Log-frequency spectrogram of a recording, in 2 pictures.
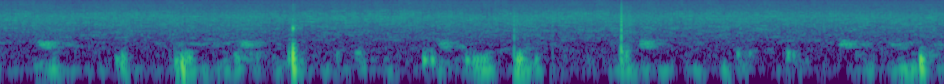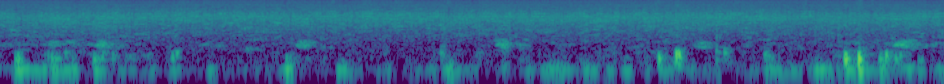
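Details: Stomach growling from a male during digestion: irregular low gurgles, rumbles and bubbling pops, typical normal bowel sounds.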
